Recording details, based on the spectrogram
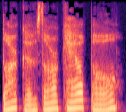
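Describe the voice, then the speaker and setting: A woman voicing a seven-year-old country girl in an audiobook, with a sweet, soft Southern drawl and rustic dialect. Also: lowish voice, takes it slowly, dry recording, dull audio. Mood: urgent, innocent. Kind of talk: audiobook character reading.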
